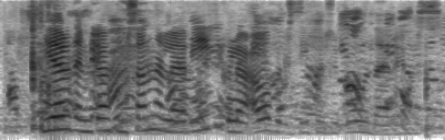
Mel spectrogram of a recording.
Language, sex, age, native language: Icelandic, female, 13, Icelandic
